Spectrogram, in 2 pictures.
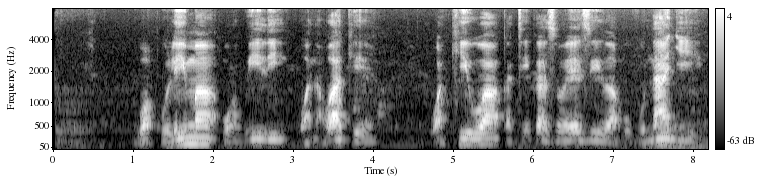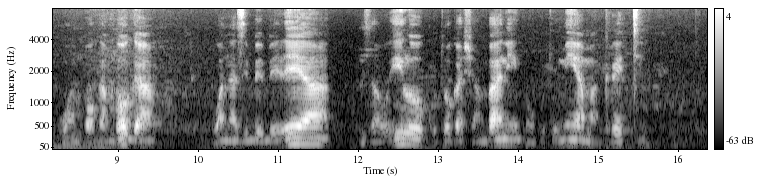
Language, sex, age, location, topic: Swahili, male, 25-35, Dar es Salaam, agriculture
